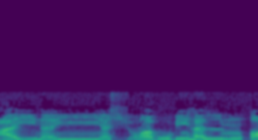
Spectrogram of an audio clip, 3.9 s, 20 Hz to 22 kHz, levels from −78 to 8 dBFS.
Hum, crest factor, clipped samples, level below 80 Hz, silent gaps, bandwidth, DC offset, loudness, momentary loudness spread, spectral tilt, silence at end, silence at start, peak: none; 16 dB; under 0.1%; -62 dBFS; none; 8 kHz; under 0.1%; -24 LUFS; 7 LU; -6 dB/octave; 0 s; 0 s; -8 dBFS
